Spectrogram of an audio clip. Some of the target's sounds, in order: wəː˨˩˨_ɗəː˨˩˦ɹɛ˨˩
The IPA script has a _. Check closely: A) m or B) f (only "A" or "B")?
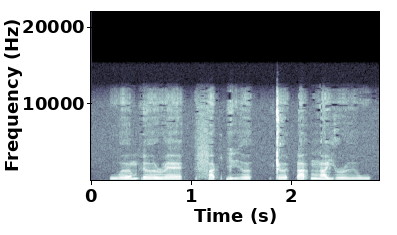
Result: A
